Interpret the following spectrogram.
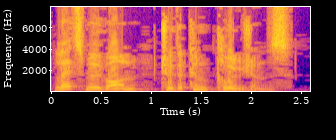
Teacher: stressing conclusions because it's the key word in the sentence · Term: sentence stress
